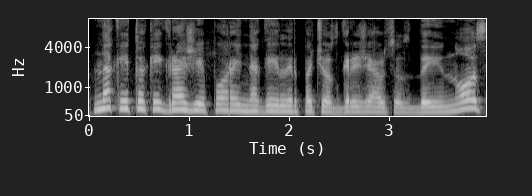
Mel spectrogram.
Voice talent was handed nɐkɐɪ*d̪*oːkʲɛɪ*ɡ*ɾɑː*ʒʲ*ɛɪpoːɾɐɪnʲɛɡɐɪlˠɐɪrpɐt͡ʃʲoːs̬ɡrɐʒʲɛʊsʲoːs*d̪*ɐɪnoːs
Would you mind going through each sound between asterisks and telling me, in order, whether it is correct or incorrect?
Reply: incorrect: t̪, correct, correct, correct

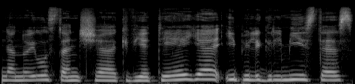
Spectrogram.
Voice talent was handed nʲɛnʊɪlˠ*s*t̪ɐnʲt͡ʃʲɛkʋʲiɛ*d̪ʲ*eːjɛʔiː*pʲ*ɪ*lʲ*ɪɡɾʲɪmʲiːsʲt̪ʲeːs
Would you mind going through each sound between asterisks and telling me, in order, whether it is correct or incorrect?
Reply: correct, incorrect: t̪ʲ, correct, correct

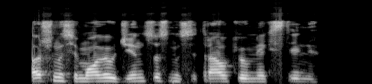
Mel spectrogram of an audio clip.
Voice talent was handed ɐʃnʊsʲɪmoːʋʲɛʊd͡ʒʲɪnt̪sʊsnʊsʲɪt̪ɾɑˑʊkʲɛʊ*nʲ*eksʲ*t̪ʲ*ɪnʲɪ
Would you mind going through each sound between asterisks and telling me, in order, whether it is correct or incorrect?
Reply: incorrect: mʲ, correct

